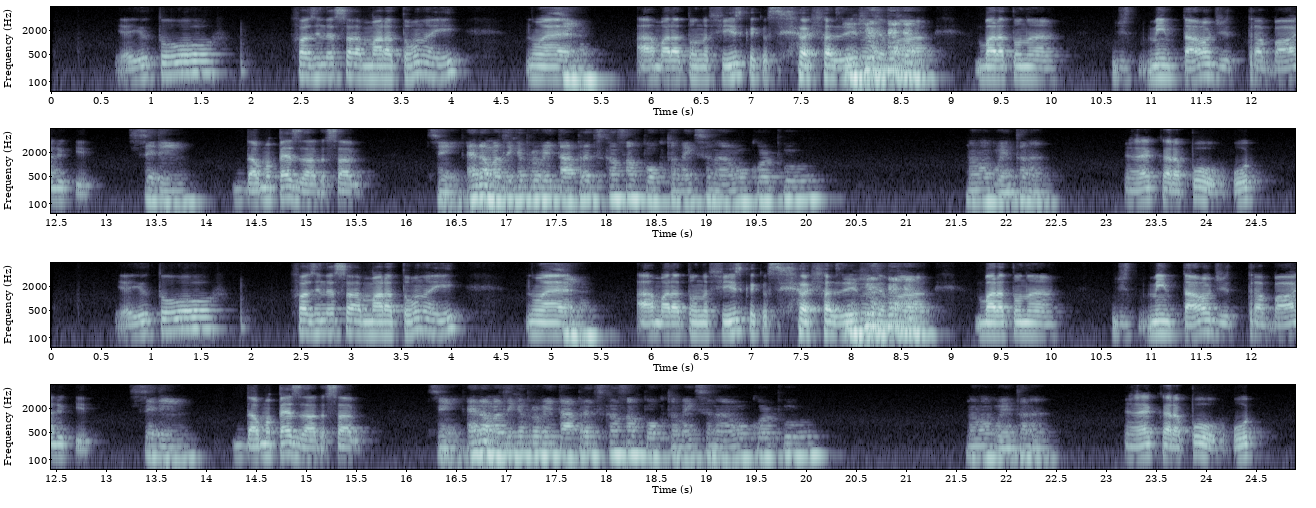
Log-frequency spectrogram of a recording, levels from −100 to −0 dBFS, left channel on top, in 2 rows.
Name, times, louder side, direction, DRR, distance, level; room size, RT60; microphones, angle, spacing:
voice 1, 0.6-1.7 2.4-4.1 4.7-5.2 5.9-8.7 9.2-10.0 10.6-12.8 14.3-15.6 23.2-24.4, right 2 dB, 10° right, 0.3 m, -25 dB
voice 2, 5.0-5.4 7.9-8.8 13.3-13.9 16.2-20.2 21.6-22.4, left 1 dB, 85° left, 1.8 m, -27 dB
3.8 x 2.5 x 4.1 m
head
